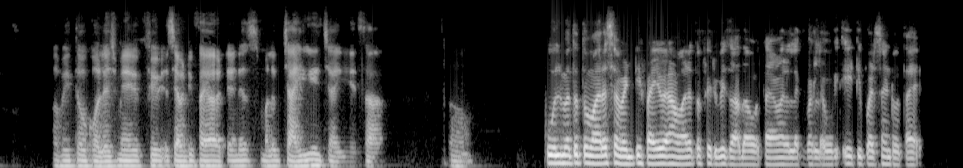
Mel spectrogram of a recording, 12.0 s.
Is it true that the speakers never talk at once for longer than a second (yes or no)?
yes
